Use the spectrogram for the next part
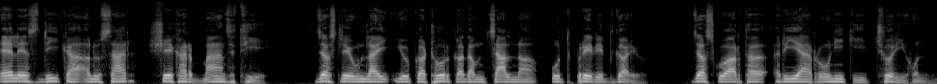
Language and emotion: Nepali, neutral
